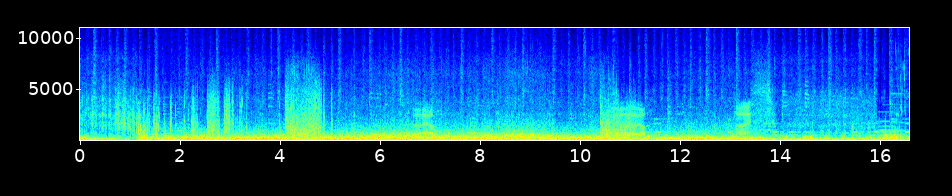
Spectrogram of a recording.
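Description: Steady wind rumble on the microphone of a body-worn camera during a snowkite ride on skis, with two louder hissing bursts about four seconds and ten seconds in. A faint voice or music with wavering pitch comes through a few times.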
